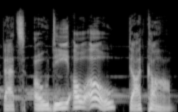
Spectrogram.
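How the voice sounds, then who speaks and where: Very animated man reading an ad. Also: mid-range voice, slow. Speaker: advertisement announcer. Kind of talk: scripted ad read. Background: light music bed.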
